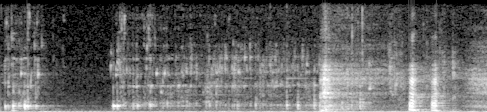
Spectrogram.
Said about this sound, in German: Und ich glaube, die Hörer sind gerade froh, dass sie wieder dieses vertraute Geräusch gehört haben. Wir haben uns eingeschenkt.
